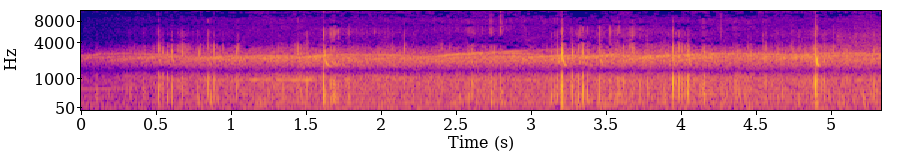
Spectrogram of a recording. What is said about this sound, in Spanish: No mucha gente sabe que las auroras no solo se ven, sino que también producen sonido, que es este sonido que estamos escuchando ahora. Son como pequeños chasquidos, a mí me parece como una manada de licaones, también en la sabana.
